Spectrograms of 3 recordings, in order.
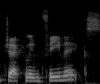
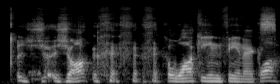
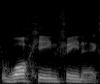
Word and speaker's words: Joaquin Phoenix: Jacqueline Phoenix, is that it? Joaquin Phoenix. Joaquin Phoenix.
